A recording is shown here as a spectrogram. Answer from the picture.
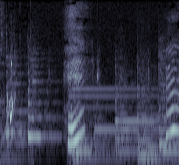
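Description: Cartoon plop sound effects over light background music: two quick rising bloops, one at the start and one just before a second in, as something tipped from a box drops into a pot of water.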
